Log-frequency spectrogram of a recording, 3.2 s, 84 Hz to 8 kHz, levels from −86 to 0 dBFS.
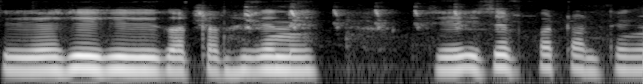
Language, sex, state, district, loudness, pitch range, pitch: Chakma, female, Tripura, Unakoti, -17 LUFS, 180-190 Hz, 180 Hz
